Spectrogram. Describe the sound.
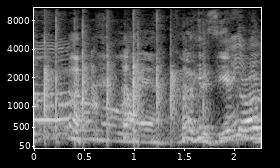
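A short round of applause, sharp claps at an uneven pace from what sounds like a few people nearby, mixed with voices talking and laughing over them.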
